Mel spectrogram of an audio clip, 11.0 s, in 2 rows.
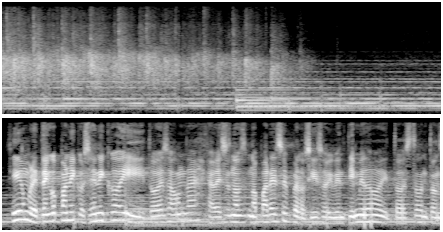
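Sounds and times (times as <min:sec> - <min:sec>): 
audience clapping: 0:00.0 - 0:03.9
speech: 0:02.9 - 0:03.3, 0:05.6 - 0:10.9.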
